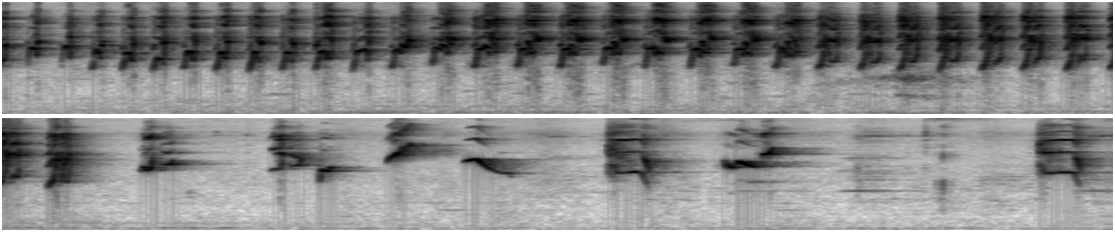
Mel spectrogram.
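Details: Long-tailed shrike singing as a model for a reluctant caged bird: a fast, steady volley of harsh, buzzy notes, about two per second or more, then slower separate sharp chirps.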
